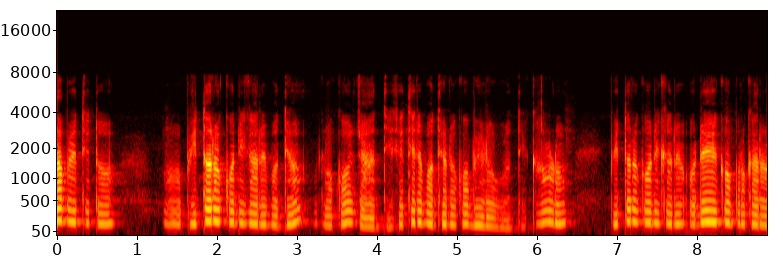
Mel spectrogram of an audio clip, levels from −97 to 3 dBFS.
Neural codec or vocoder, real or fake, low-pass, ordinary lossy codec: none; real; none; none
